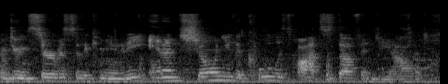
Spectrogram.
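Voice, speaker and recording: Noticeable background noise runs under a man talking at a fairly quick pace. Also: ordinary pitch variation. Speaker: geology professor. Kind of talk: lecture. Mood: enthusiastic, light humor. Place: hall. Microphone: camera far.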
